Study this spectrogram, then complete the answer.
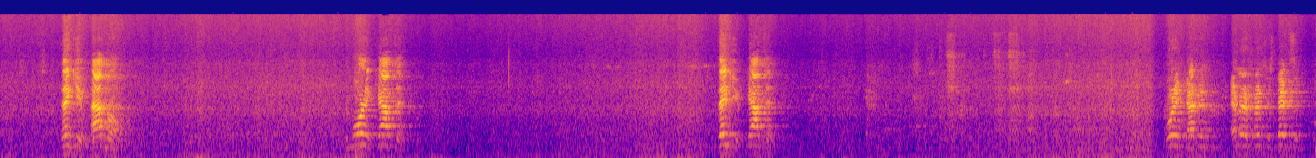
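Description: A man reads out over a loudspeaker in a large echoing hall.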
